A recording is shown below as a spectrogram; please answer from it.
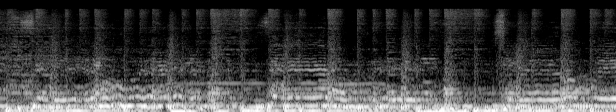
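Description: A live reggae band playing: a pulsing bass line and drum kit under guitar and keyboard, with a singer's melody over the top.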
